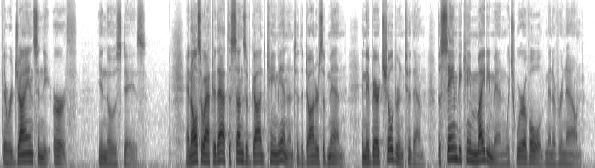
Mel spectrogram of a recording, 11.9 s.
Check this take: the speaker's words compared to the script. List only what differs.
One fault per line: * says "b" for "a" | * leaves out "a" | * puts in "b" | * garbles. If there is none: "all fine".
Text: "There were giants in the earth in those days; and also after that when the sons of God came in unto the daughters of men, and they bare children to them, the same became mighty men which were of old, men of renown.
* leaves out "when"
